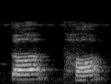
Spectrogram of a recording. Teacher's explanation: आपका जीभ जो है वो दोनों दांतों के बीच में आता है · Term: दंत वर्ग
